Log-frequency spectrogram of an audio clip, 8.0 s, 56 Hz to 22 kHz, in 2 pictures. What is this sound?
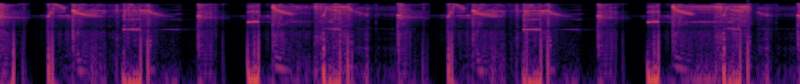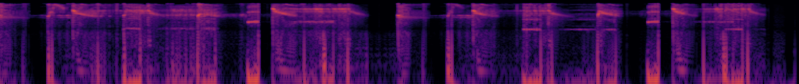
GlitchLoop03 120bpm
Mostly high frequencies.
glitch, rhythmic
